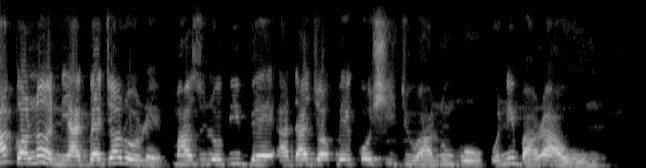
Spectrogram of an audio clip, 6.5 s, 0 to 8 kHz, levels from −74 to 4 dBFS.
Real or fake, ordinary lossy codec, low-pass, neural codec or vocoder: real; Opus, 32 kbps; 7.2 kHz; none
